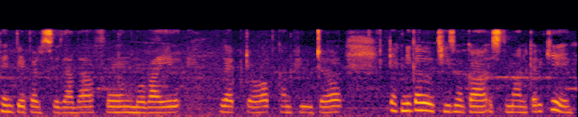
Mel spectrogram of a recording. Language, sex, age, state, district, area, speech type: Hindi, female, 18-30, Bihar, Begusarai, rural, spontaneous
